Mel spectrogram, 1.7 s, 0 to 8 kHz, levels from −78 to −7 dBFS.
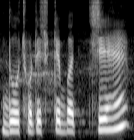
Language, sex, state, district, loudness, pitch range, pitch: Hindi, female, Jharkhand, Deoghar, -14 LUFS, 200-230 Hz, 205 Hz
